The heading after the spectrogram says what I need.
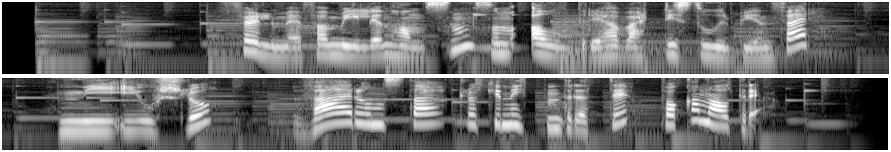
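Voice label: Norwegian promo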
